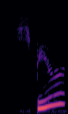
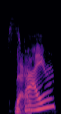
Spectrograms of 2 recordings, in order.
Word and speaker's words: Spier: There was a woman named Hortense Speer, if you want to pronounce it S-P-E-E-R, but it's spelled S-P-I-E-R. Spire, perhaps.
